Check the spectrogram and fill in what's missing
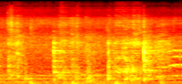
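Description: Gongura chicken stirred in a pan: a spoon scrapes and clinks against the metal in a few distinct strokes over a soft background sizzle, close and clear with no talk.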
